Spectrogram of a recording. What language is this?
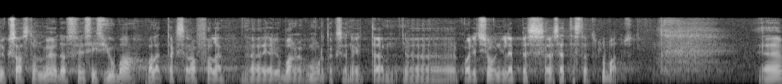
Estonian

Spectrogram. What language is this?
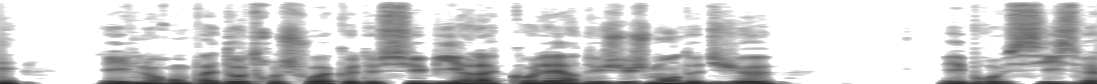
French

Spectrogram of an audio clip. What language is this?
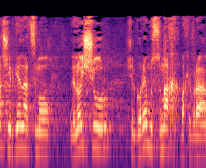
Hebrew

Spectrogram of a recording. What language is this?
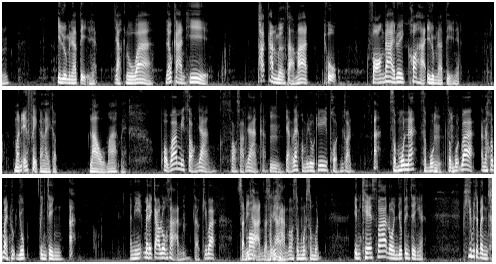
Thai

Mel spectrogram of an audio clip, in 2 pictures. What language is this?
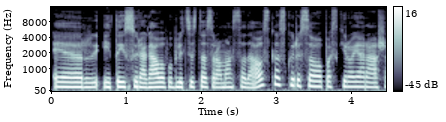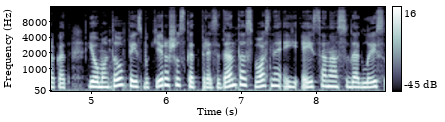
Lithuanian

